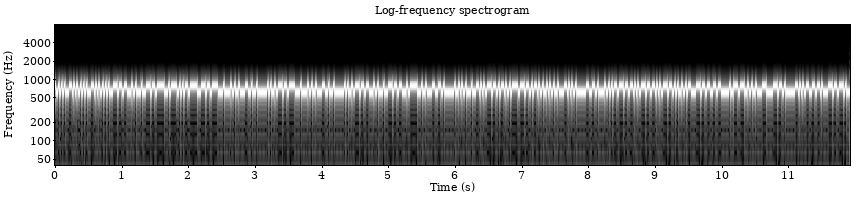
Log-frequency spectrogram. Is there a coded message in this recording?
Yes: RTTY (45.45 baud, 170 Hz shift) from 0.0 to 11.9 s, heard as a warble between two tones, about 710 Hz centre. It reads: … CQ TEST OK0F OK0F CQ CT8JQR DE DJ4IKS R R FB IVAN. RIG …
